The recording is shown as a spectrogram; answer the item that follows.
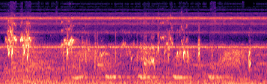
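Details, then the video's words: Budgies chatter in a busy run of high chirps and warbled notes, loudest at the start, with a soft low note repeating roughly every half second beneath. "Budgies chirping sound"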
